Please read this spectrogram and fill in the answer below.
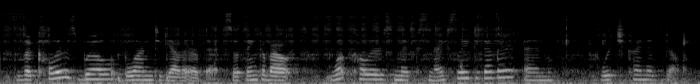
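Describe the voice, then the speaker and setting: Her intonation lively, the woman is heard through noticeable background noise and audible echo in the room. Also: fairly high pitch for a woman, moderate pace. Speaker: art teacher. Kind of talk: tutorial.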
